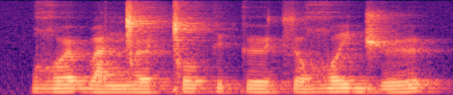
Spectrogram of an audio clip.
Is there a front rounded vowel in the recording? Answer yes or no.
yes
